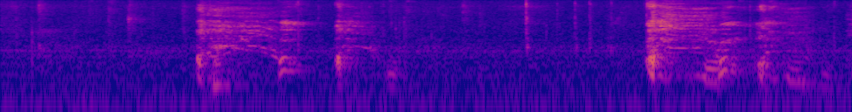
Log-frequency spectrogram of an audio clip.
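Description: A man coughing twice, briefly about a second in and again near the end, with a few faint computer keyboard clicks between.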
